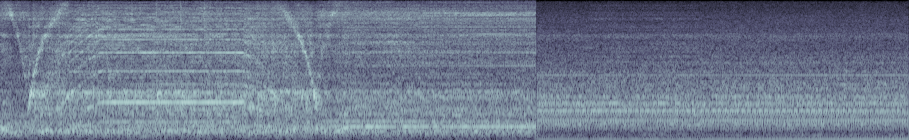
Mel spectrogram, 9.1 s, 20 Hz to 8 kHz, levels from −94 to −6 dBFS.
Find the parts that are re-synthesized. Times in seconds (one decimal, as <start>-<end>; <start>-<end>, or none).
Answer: 0.0-0.7; 2.0-4.2; 5.9-7.0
